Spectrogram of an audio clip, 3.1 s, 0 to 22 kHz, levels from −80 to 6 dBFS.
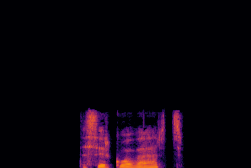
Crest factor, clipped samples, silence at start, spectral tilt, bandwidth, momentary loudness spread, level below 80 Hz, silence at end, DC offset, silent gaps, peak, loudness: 18 dB; under 0.1%; 1.05 s; -4.5 dB/octave; 8 kHz; 11 LU; -56 dBFS; 0.9 s; under 0.1%; 2.10-2.14 s; -6 dBFS; -23 LUFS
